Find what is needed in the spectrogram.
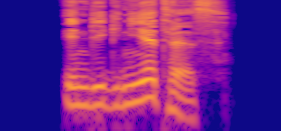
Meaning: strong/mixed nominative/accusative neuter singular of indigniert
- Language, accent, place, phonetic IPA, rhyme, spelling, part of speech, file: German, Germany, Berlin, [ɪndɪˈɡniːɐ̯təs], -iːɐ̯təs, indigniertes, adjective, De-indigniertes.ogg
